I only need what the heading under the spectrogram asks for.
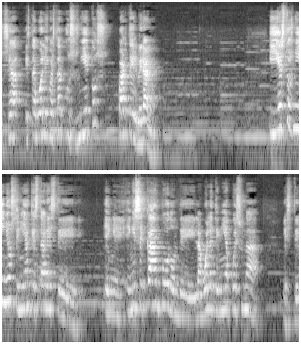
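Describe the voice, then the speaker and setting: Brief: conversational woman preacher, a bit high, echoey room with faint music. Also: a bit bright. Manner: conversational, many fillers and pauses. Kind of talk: sermon with storytelling.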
